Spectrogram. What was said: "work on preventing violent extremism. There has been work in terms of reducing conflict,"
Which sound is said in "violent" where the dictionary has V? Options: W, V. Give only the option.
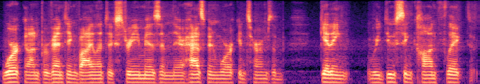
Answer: V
